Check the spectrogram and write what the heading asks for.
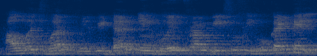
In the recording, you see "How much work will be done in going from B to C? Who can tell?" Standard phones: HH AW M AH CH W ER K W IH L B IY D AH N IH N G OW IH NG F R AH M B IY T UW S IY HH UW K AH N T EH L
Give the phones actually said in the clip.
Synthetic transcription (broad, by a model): HH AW M AH CH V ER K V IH L B IY D AH N IH N G OW IH NG F R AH M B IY S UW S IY HH UW K AH N T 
